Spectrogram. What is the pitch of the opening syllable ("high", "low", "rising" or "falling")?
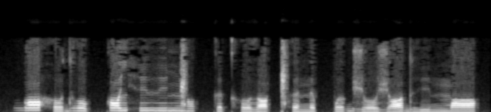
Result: high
